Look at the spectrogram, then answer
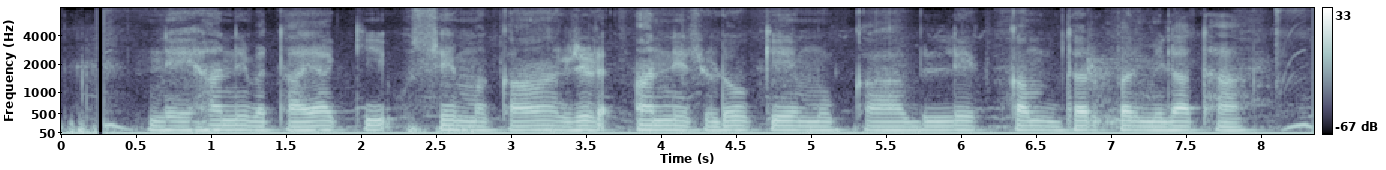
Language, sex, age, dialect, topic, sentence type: Hindi, male, 18-24, Awadhi Bundeli, banking, statement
